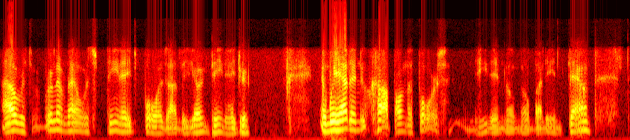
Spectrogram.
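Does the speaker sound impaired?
Yes: cerebral palsy; walks really funny.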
